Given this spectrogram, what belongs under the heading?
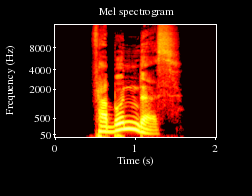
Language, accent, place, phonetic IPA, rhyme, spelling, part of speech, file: German, Germany, Berlin, [fɛɐ̯ˈbʊndəs], -ʊndəs, Verbundes, noun, De-Verbundes.ogg
- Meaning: genitive singular of Verbund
